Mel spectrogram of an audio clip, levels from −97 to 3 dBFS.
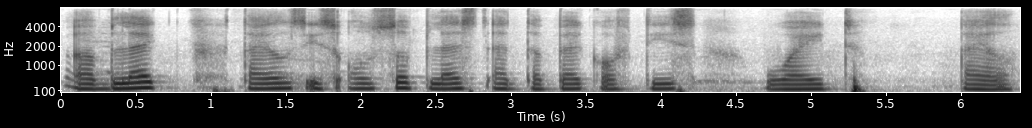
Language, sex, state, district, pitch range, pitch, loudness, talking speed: English, female, Nagaland, Kohima, 170-190 Hz, 175 Hz, -18 LUFS, 120 wpm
